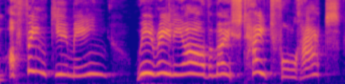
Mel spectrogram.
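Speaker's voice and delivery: very high put-on cartoon voice; clever correction. Harry correcting Draco about his house, high put-on voice. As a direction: correct smartly in a silly high pitch. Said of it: "Harry collected cleverly".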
